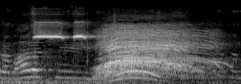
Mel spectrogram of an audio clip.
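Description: A crowd of men and women cheer and shout together outdoors.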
